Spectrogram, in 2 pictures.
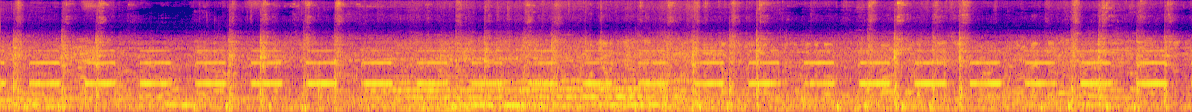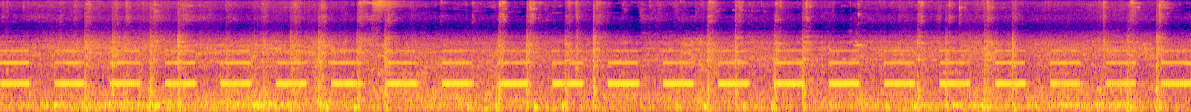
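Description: Suburban EMU local train passing close by: a loud, steady running rumble with repeated clatter of wheels over the rails, and a rising motor whine through the first eight seconds or so. Over it, a high electronic warning tone beeps in a steady, rapid on-off rhythm throughout, typical of a level-crossing warning alarm.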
